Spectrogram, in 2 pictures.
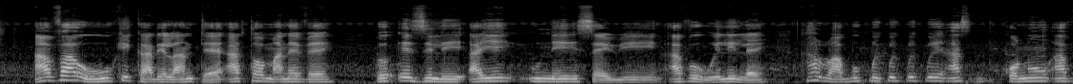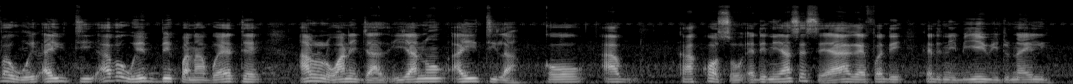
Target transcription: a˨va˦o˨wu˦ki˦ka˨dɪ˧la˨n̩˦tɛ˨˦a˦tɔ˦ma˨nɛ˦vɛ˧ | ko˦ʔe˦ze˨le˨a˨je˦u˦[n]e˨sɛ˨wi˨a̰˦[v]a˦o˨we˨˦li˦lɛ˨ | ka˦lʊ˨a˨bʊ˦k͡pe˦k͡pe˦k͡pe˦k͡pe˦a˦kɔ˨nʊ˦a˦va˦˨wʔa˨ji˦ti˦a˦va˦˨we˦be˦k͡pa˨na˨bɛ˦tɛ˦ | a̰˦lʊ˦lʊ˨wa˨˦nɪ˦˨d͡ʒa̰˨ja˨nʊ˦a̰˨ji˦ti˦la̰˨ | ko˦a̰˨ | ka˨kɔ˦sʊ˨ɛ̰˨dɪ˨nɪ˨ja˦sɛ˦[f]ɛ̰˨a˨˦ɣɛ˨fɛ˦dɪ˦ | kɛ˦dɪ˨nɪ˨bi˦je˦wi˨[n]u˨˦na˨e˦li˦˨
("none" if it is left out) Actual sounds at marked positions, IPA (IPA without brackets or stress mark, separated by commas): n, v, s, d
